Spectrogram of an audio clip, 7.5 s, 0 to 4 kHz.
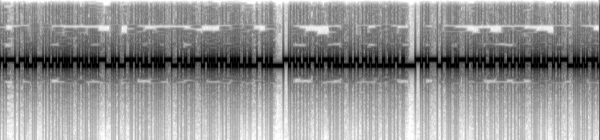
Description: RTTY, about 45.45 baud. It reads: THEIR JOB PROPERLY, IN 2012 THE CHIEF OF
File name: fsk170 / usnavy5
